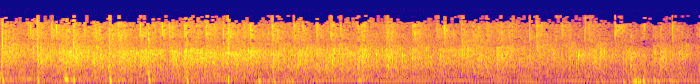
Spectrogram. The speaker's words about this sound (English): I think we can clap that.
